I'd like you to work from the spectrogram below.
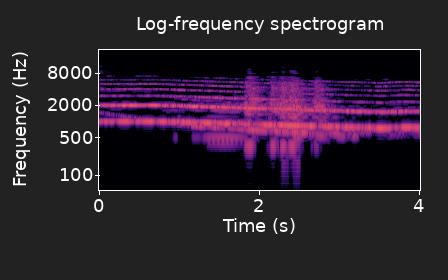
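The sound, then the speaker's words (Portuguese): An emergency vehicle siren wails steadily in the street, loud and continuous, its pitch sliding gradually downward as it passes by, with faint traffic noise beneath. “além do barulho da sirene, que já é muito alto aqui”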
